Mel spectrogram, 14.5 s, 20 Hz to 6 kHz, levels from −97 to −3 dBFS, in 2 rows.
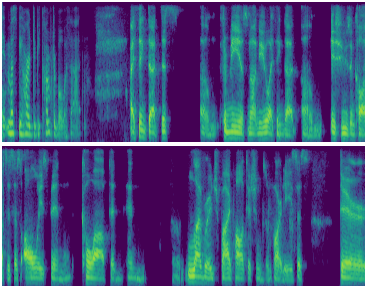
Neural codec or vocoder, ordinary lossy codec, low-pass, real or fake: none; Opus, 64 kbps; 5.4 kHz; real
